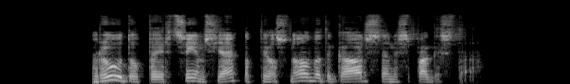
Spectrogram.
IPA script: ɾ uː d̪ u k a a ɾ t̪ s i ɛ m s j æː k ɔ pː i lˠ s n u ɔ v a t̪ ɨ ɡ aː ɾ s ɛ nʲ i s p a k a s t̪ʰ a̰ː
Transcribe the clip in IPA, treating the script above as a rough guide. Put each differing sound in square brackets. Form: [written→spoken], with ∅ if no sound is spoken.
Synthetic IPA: ɾ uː d̪ u [k→p] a [a→i] ɾ t̪ s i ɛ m s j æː k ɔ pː i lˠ s n u ɔ v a [t̪→d̪] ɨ ɡ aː ɾ s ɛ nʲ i s p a [k→ɡ] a s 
